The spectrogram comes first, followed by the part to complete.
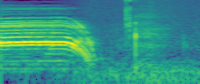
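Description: Short musical jingle: one held, pitched tone that swoops up at its start and bends down and dies away about a second in, followed by a faint click.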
